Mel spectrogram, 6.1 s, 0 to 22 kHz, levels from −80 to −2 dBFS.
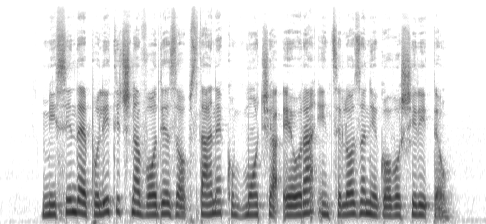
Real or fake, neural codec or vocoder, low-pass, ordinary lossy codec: fake; vocoder, 44.1 kHz, 128 mel bands every 512 samples, BigVGAN v2; 19.8 kHz; none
